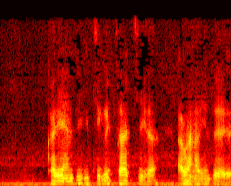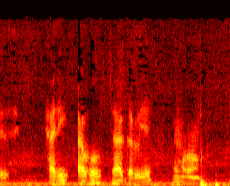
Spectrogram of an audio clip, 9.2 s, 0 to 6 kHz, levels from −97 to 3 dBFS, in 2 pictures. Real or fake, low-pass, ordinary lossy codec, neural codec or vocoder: fake; 5.4 kHz; MP3, 24 kbps; codec, 16 kHz, 4 kbps, X-Codec, HuBERT features, trained on balanced general audio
